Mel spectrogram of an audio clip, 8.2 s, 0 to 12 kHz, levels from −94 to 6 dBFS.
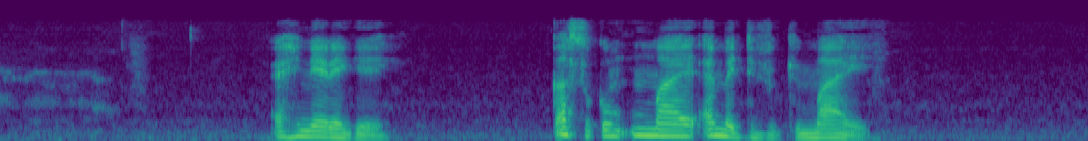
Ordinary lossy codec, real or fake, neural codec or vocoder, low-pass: Opus, 64 kbps; fake; codec, 16 kHz, 16 kbps, FunCodec, trained on Chinese and English, 50 frames a second; 7.2 kHz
